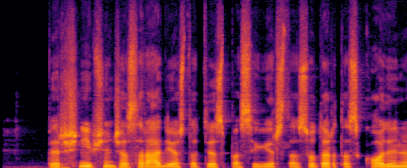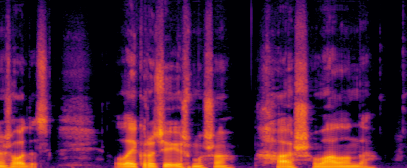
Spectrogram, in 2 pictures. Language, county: Lithuanian, Klaipėda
